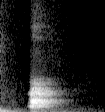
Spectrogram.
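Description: A small dog gives a single short, sharp bark, faint and somewhat distant in a quiet room.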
